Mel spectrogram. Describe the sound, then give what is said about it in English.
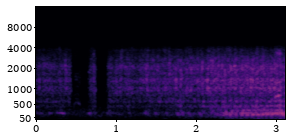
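A voice imitates a broken-down motor with a steady, buzzy, sputtering drone. It breaks off briefly a couple of times near the start, then runs on unbroken and grows slightly louder. “I'm making broken down motor sounds with my mouth.”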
